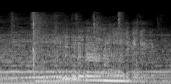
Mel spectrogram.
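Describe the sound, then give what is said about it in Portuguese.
A lion roars on a savanna safari: one deep, loud, rumbling roar that carries without a break from start to finish. “Leão.”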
